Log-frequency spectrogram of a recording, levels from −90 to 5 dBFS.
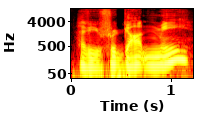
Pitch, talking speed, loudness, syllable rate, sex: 105 Hz, 195 wpm, -15 LUFS, 5.9 syllables/s, male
